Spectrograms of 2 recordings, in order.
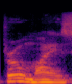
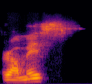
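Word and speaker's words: ProMyc: like that well actually the way i'd like to pronounce it is promise and that would be as in a better nutritional promise and promise broken down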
